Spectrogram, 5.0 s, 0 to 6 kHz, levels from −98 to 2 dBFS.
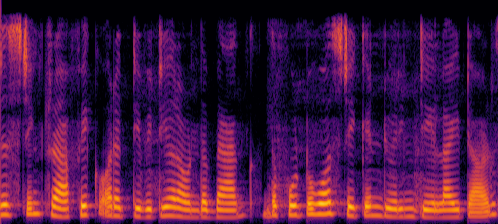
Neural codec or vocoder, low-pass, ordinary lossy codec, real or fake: none; 5.4 kHz; none; real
